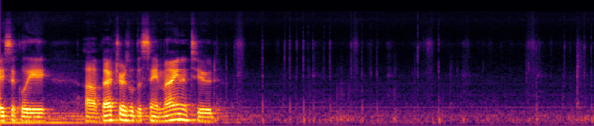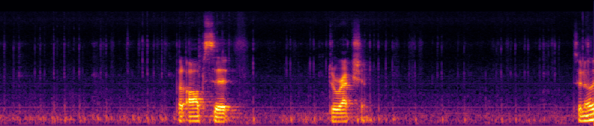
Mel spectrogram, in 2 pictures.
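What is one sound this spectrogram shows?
A stylus taps and scratches lightly on a tablet.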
